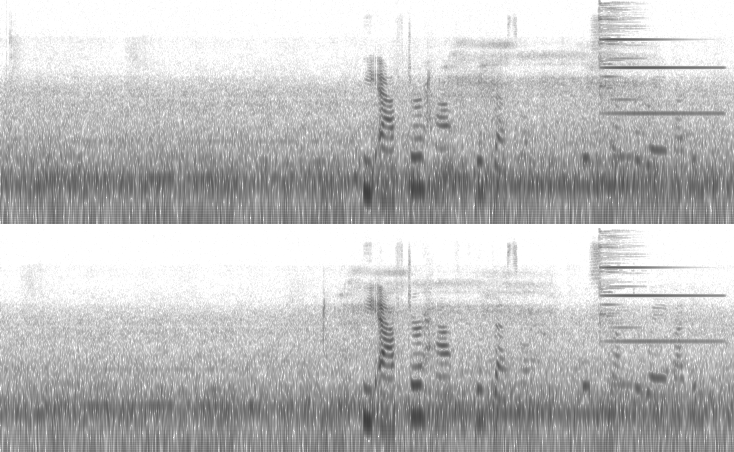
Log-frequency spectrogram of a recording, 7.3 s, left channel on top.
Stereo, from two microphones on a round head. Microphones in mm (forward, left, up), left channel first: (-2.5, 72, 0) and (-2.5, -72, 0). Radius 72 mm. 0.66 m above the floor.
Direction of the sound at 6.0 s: 5° left (ahead or behind).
